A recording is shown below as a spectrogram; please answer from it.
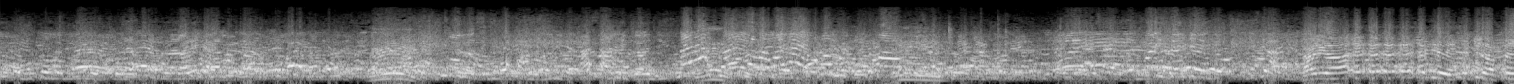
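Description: Several people talking loudly over one another in unbroken, overlapping chatter, in a language the recogniser could not write down.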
